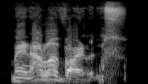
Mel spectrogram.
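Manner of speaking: sophisticated put-on film robot character voice. Trying the voice again after being told it sounds like Hound: Hound voice. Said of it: "You sounded more like that".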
